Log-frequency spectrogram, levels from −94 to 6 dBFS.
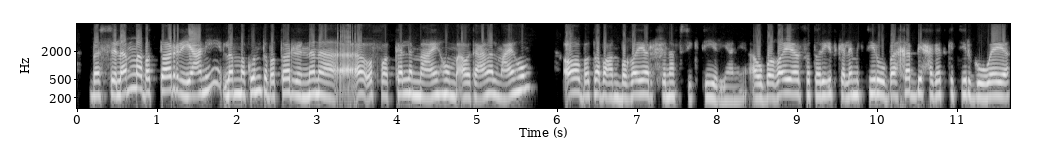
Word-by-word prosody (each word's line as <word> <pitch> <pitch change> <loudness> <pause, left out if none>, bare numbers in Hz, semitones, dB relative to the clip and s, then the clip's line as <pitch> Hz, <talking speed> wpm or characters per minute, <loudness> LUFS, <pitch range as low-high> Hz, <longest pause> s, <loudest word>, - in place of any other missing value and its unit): بس 225 +1 -2
لمّا 265 +8 +3
باضطر 280 +2 +1
يعني 230 +5 +2 0.2
لمّا 240 0 +2
كنت 265 +3 0
باضطر 230 +1 0
إن 215 +1 -1
أنا 240 0 +2 0.2
أقف 235 -1 0
وأتكلّم 235 +2 0
معاهم 220 +2 0
أو 210 - +1
أتعامل 210 +3 0
معاهم، 265 +11 0 0.4
آه، 260 - +4
ب 220 -4 -2
طبعًا 225 -2 0
باغيّر 225 +3 +1
في 215 - -3
نَفْسي 215 -2 -5
كتير 200 -2 -4
يعني، 175 +4 -11
أو 195 - +3
باغيّر 235 +4 +2
في 230 -1 -5
طريقة 225 +1 -1
كلامي 225 +1 -1
كتير 240 +1 0
وباخبّي 225 +3 +1
حاجات 225 -1 -1
كتير 230 0 -3
جوّايا، 210 +1 +2
230 Hz, 170 wpm, -11 LUFS, 215-240 Hz, 0.4 s, آه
